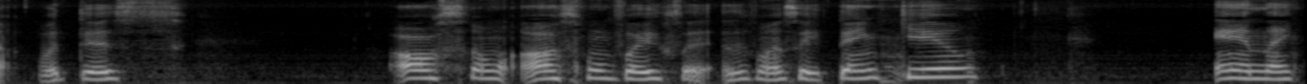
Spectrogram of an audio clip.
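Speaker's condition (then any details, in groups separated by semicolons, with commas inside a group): Speech impairment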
